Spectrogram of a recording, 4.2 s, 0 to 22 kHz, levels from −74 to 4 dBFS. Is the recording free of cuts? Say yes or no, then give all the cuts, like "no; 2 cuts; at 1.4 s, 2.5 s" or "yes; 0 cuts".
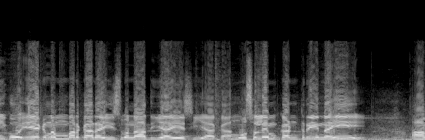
no; 1 cut; at 2.3 s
